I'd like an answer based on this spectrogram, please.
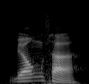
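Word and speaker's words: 명사: Myeongsa. Myeongsa. Myeongsa. Myeongsa. Significa sustantivo. Así es como se escribe y así es como suena o así es como se pronuncia.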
